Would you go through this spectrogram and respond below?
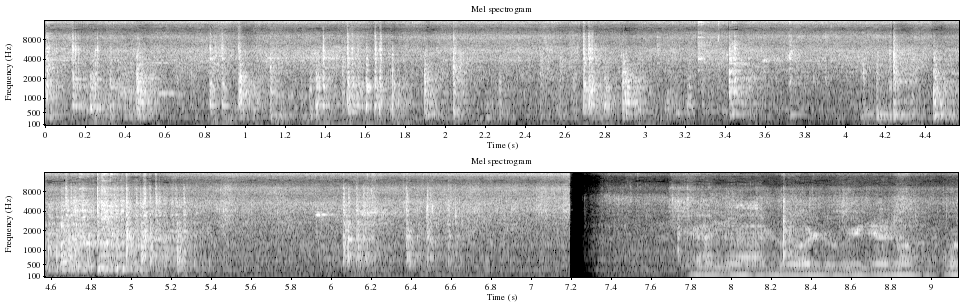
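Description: Grilled chicken sisig being stirred in a hot pan, with steady sizzling and scraping of a utensil through the meat; a brief silent break near the end, then the sizzle resumes under background music.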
